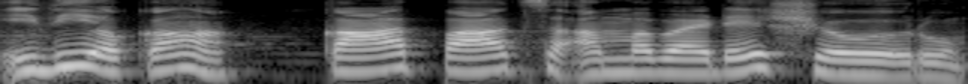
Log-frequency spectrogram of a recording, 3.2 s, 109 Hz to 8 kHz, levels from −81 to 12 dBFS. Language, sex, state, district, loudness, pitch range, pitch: Telugu, female, Andhra Pradesh, Sri Satya Sai, -15 LUFS, 190-230 Hz, 210 Hz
